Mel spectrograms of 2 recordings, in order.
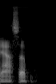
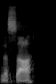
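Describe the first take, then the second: First: It is said like the English word NASA. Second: It is said with Hebrew vowels, not English ones. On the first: The speaker calls it wrong. "So don't say NASA" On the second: The speaker calls it right. "but it's pronounced nasa"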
